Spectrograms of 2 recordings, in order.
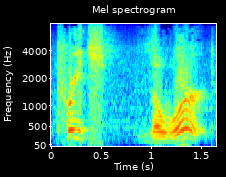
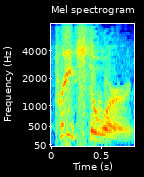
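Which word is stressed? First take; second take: word; preach. First: The stress falls on the word word. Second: The stress falls on the word preach. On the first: What is preached must be God's word. "Why don't we put the emphasis on the latter part?" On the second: The act of preaching is what matters. "most of the time the emphasis is on the preach"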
